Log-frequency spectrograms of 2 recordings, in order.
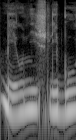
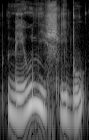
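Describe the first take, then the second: First: It is said at a faster pace. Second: It is said slowly and gently. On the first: "Et un peu plus vite" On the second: "Tout doucement"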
